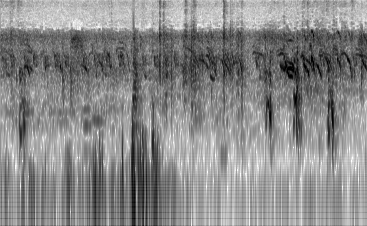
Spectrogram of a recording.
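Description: Young chicks clucking and cheeping in short bursts close by at a farm, with light scuffling and movement as they play.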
